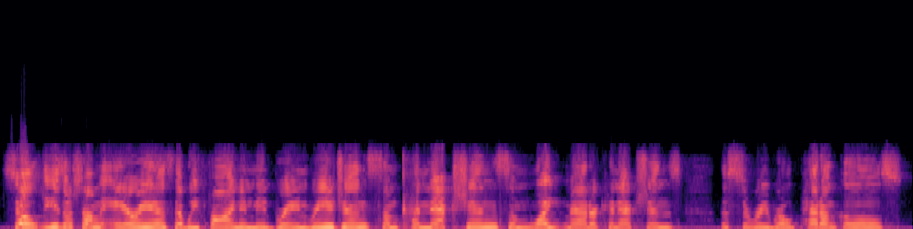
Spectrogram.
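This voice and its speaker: A woman's voice: high-pitched, a little slow, a little hiss or hum, poor audio. A woman with a Boston accent giving a classroom anatomy lecture, chatty and often checking in with students by asking them questions. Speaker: anatomy instructor.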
